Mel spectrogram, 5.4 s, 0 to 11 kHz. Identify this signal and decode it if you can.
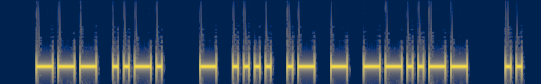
Morse code, heard as a keyed tone, about 22 wpm, 700 Hz. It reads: OF THAT, I
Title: Sentences from Top 1000 Words - Review Part 2 - 22wpm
